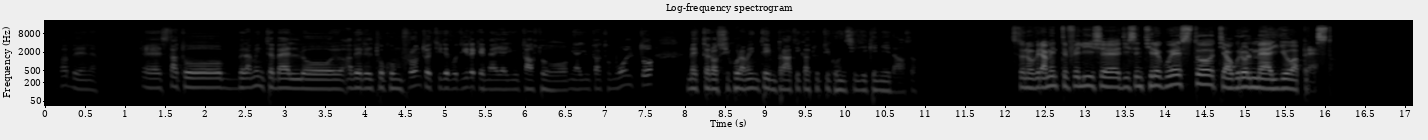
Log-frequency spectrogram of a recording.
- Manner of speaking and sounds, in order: none
- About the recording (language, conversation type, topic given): Italian, advice, Come posso affrontare la paura di fallire quando sto per iniziare un nuovo lavoro?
